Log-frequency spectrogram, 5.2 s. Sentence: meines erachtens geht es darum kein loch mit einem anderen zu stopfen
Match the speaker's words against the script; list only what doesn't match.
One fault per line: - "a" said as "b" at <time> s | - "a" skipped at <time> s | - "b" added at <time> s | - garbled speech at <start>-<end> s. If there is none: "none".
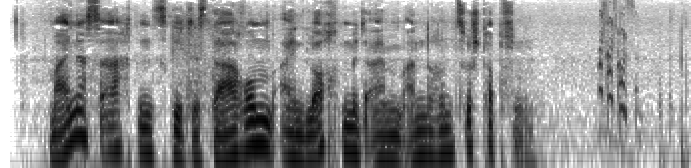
- "kein" said as "ein" at 2.1 s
